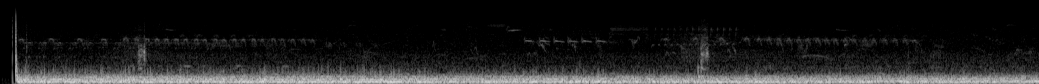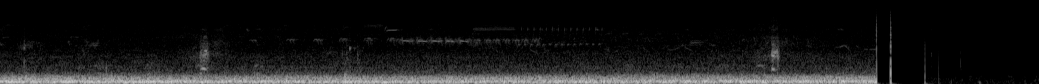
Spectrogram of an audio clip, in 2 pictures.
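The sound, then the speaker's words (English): A juvenile Eclectiana hummingbird, its bill about 95% of full length, with scattered red feathers in the throat and auriculars but none in the crown, sings repeated sequences of thin, high, scratchy notes with occasional sharp ticks, over a steady low rumble of background noise that cuts off abruptly near the end. “sequences by Eclectiana juvenile, whose bill was about 95% of full length, with scattered red feathers in the throat and auriculars, but none in the crown.”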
